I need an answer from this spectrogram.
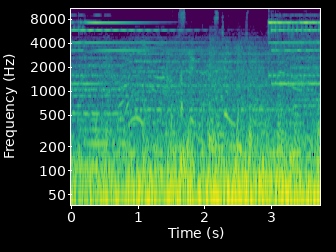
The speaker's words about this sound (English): as Helen gets off the train, the phone rings and it's her beloved daughter Janie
